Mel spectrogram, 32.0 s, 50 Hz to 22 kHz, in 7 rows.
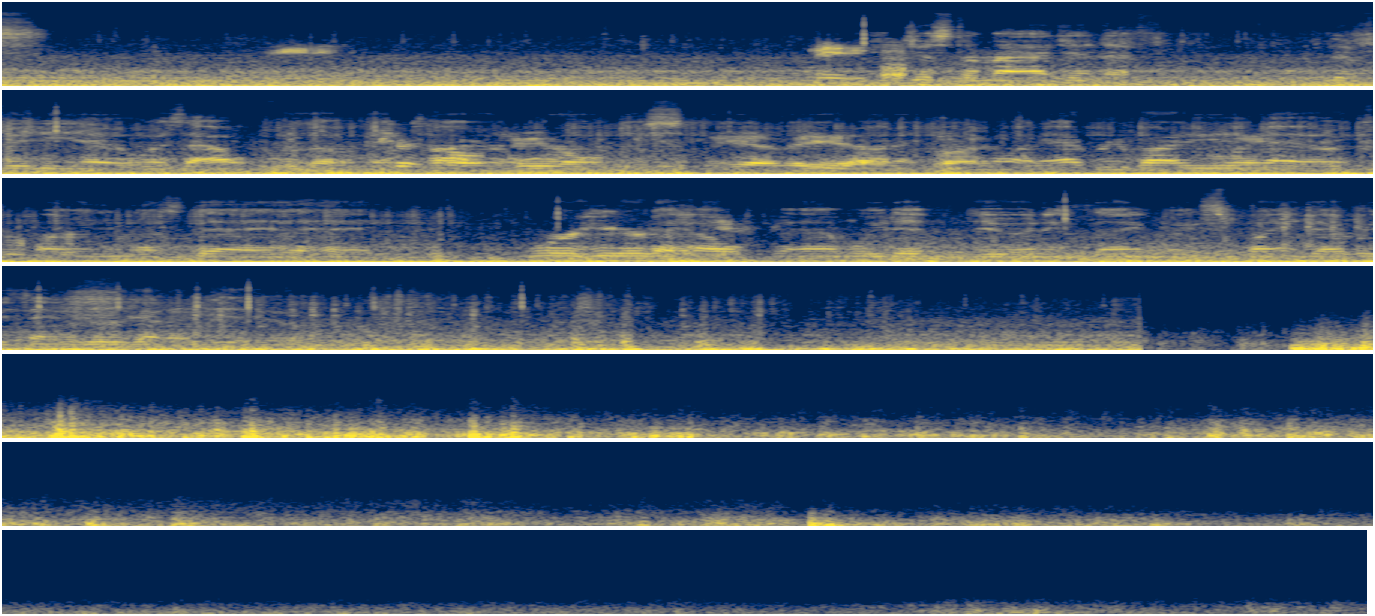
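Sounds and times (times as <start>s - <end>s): car cabin noise: 0.0s - 17.6s
low rolling rumble: 0.0s - 31.9s.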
